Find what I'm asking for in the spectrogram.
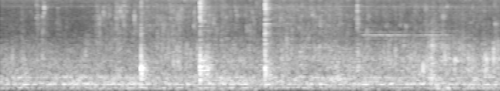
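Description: Chopped tomato goes into a hot pan and fries with a continuous crackling sizzle, and a few sharp clinks and scrapes of stirring sound above it.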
